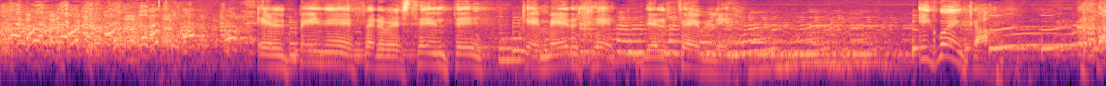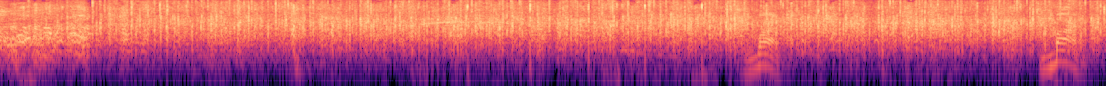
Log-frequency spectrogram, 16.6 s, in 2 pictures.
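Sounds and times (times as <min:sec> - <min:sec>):
laughter: 0:00.0 - 0:02.6, 0:08.0 - 0:09.8
speech: 0:02.0 - 0:09.1, 0:14.0 - 0:14.3, 0:16.2 - 0:16.5
courtesy applause: 0:08.7 - 0:16.5.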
